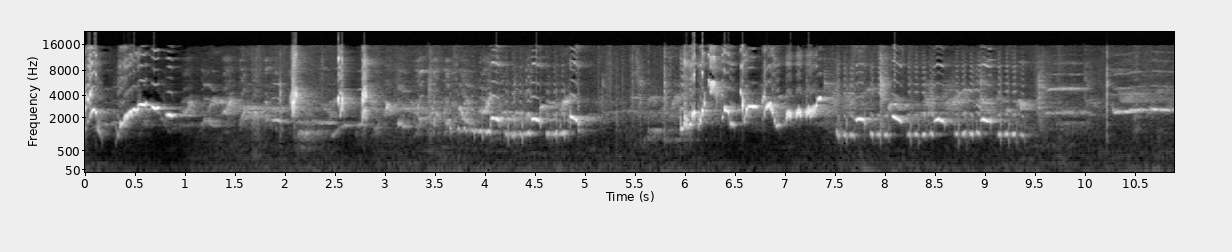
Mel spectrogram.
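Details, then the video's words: Fighting song from a white-rumped shama provoked to sing intensely, tail flicking on its perch, in competitive song training. A long, dense, varied warble with repeated rapid chattering phrases and clear whistles. "Chòe Lửa Đánh Đuôi Sàn Cầu Kích Lửa Hót Căng. luyện Chòe lửa hót đấu."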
